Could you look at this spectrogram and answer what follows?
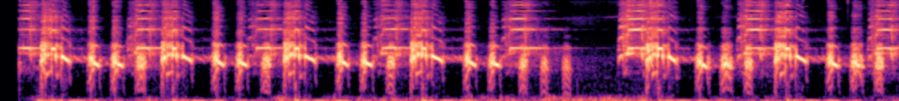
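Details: Female grey francolin gives loud, harsh, squawky notes in a rapid run of several per second; the notes break off briefly, then resume.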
